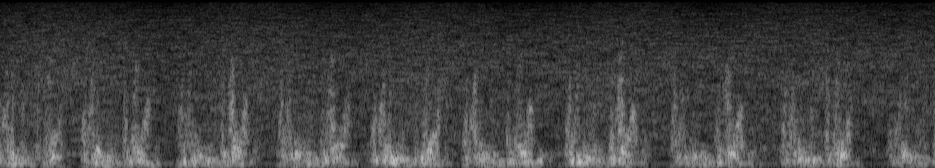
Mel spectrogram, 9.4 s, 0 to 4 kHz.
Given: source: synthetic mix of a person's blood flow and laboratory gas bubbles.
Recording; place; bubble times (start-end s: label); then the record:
Doppler ultrasound of blood flow; precordium
no bubbles
From the record:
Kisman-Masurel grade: 000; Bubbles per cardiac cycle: 0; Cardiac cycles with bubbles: 0%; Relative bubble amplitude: no bubbles discernible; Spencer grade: 0 (complete lack of bubble signals)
